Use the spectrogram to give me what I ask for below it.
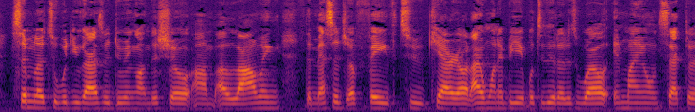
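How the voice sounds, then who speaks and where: Lively young Bahamian-raised woman. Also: low voice. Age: young adult. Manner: bubbly, laughs often, many fillers. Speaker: guest, music therapy student. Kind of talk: casual interview chat.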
